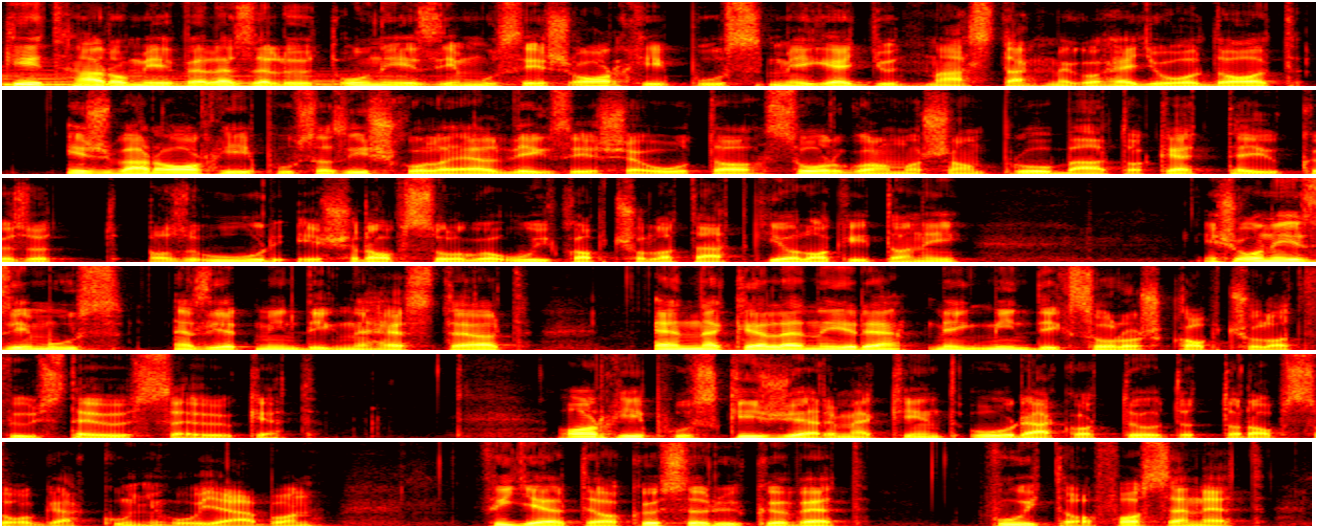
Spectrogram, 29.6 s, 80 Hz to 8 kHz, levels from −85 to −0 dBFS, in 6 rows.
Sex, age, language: male, 50-69, Hungarian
